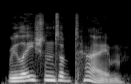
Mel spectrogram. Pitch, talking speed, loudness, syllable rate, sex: 150 Hz, 135 wpm, -16 LUFS, 4.4 syllables/s, male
